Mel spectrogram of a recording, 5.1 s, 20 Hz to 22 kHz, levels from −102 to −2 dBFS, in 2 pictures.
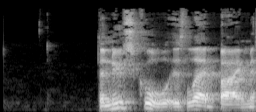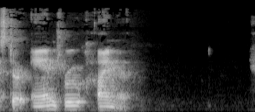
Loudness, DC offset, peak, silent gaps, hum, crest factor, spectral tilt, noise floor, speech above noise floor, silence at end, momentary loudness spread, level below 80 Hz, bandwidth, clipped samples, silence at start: -18 LUFS; under 0.1%; -2 dBFS; none; none; 18 dB; -3 dB/octave; -80 dBFS; 62 dB; 1.25 s; 7 LU; -62 dBFS; 16 kHz; under 0.1%; 1 s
